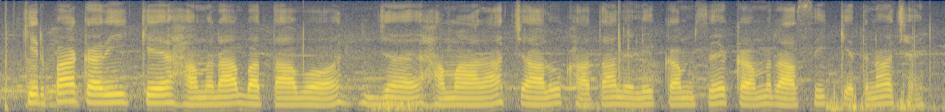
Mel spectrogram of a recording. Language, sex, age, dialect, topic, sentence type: Maithili, male, 18-24, Angika, banking, statement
